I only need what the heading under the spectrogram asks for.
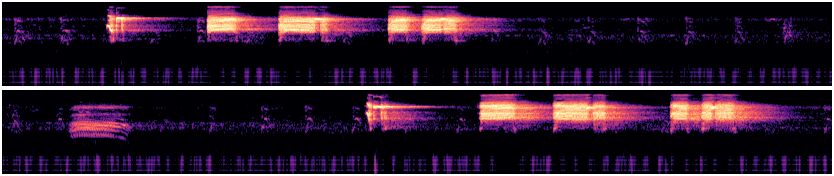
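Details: Black francolin giving its harsh, scratchy call twice, each phrase a rapid series of four or five grating notes, separated by a pause of about three seconds that holds one fainter, lower descending note.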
